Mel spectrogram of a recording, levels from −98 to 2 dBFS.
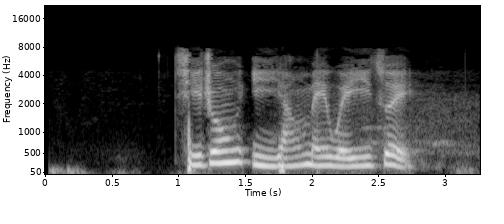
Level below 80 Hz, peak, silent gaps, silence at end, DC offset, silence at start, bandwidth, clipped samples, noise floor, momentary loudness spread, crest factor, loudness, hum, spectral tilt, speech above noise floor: -42 dBFS; -2 dBFS; none; 0.5 s; under 0.1%; 0.05 s; 7.8 kHz; under 0.1%; -59 dBFS; 8 LU; 16 dB; -17 LUFS; none; -6.5 dB/octave; 43 dB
